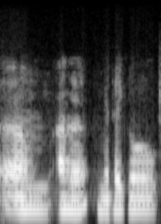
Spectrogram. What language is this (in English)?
Bodo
